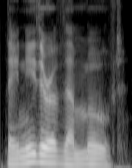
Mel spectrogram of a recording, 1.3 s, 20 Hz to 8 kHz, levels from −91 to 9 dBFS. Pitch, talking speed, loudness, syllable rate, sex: 110 Hz, 225 wpm, -15 LUFS, 6.3 syllables/s, male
